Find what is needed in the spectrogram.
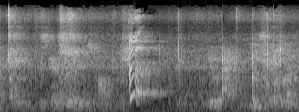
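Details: Little girl with hiccups: a short, voiced hiccup-like catch stands out among brief sharp sounds and child vocal noises.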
